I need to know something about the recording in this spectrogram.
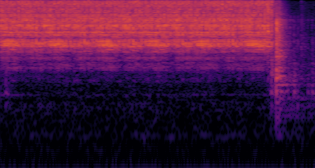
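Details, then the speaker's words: On a bicycle disc brake just aligned by tightening the caliper bolts while holding the brake lever hard, the wheel spins down with fast steady freehub ticking and no scraping or rubbing; the brake runs clear. "we can check it here and as you can hear there's no rubbing in the brake"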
